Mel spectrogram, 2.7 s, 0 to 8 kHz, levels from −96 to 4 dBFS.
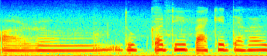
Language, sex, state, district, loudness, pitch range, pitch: Bengali, female, West Bengal, Paschim Medinipur, -15 LUFS, 215-240 Hz, 230 Hz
